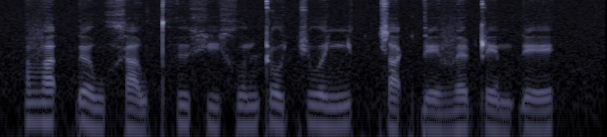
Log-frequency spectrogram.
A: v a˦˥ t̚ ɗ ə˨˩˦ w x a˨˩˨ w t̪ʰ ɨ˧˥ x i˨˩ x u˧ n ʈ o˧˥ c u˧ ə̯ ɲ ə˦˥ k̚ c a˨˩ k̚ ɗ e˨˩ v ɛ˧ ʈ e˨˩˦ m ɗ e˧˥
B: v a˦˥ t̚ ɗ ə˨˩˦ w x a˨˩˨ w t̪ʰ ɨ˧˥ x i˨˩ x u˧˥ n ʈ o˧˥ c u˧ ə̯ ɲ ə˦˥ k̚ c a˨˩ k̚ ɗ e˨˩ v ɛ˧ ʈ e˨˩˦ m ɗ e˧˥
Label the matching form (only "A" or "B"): B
